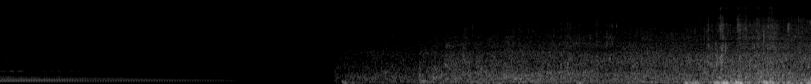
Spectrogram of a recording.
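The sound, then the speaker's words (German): After a fading low drone and a moment of silence, the steady rushing wash of ocean waves on the shore rises up close and grows louder toward the end, with no voices. “Ich bin direkt am Meer und ich nehme jetzt einfach mal den Raum von ungefähr 15 Sekunden, 20 Sekunden, damit du einfach mal hier ankommen kannst in dieser Energie und das grenzenlose Fließen genießen kannst, die Wellen genießen kannst.”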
